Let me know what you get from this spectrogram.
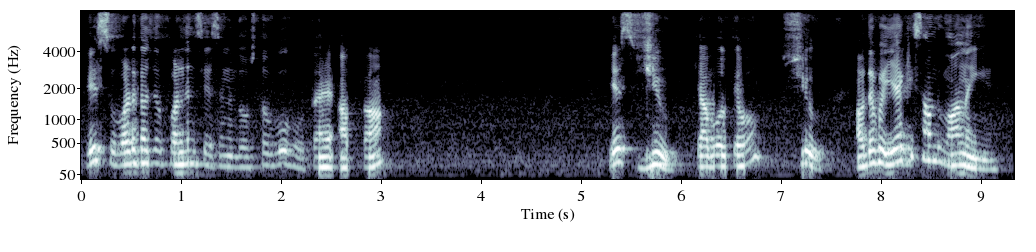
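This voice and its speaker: An Indian male English teacher explains grammar in a classroom lesson, coaxing his class and quizzing viewers with repeated questions. His voice is on the high side, and the audio quality is poor.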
